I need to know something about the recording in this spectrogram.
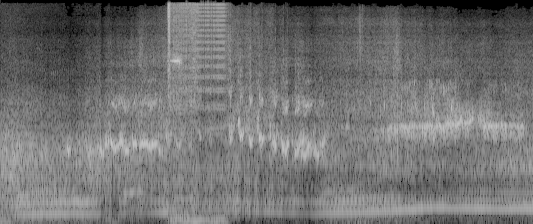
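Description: Tyres squeal on asphalt as a car slides through a corner.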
